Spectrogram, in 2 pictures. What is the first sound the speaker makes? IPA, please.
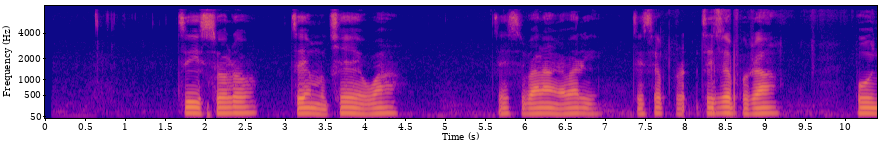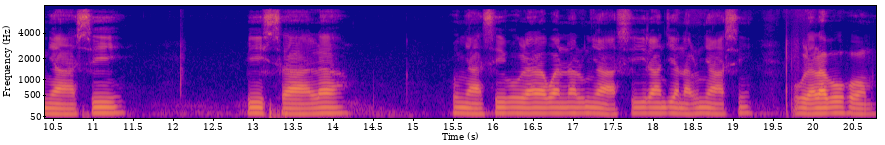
t͡s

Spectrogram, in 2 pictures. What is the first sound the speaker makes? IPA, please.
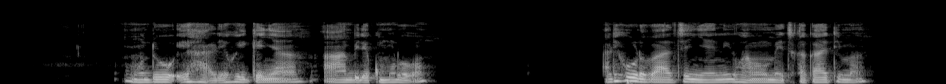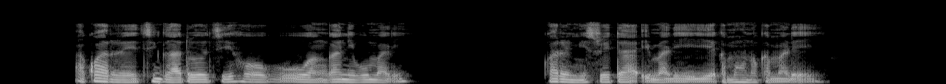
m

